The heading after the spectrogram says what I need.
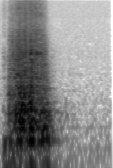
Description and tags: drawer. open
cabinet drawer opening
